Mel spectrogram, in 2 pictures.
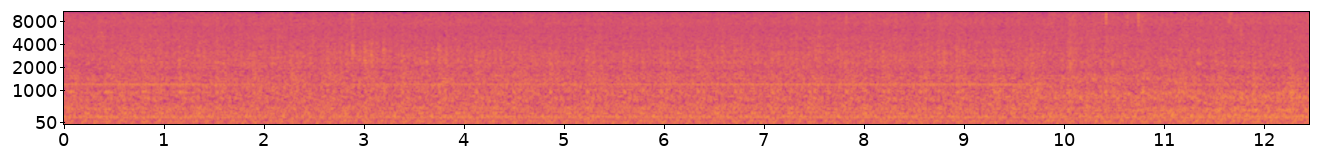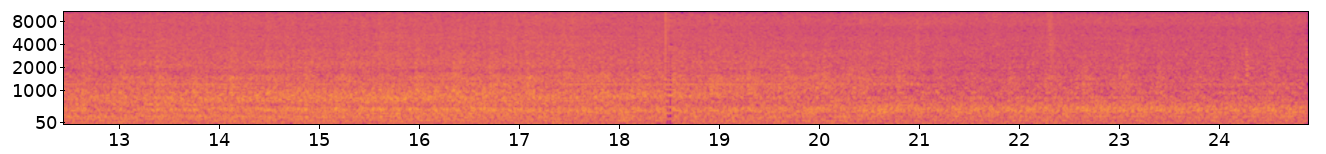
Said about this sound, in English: there we go, the steam loco has arrived. I guess the diesel one will probably head off now.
